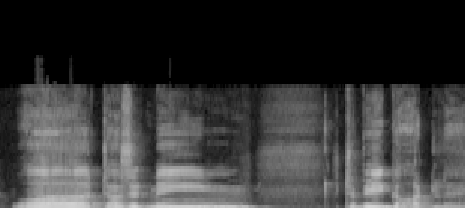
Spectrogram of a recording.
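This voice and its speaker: In a put-on character voice, a man speaks very slowly with a raspy, medium-pitched sound. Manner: stoic, solemn.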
